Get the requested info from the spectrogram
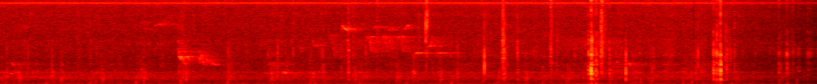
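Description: Footsteps of people walking on a gritty surfaced path, a run of small crunches and clicks with two sharper clicks near the end, over a steady low background rumble.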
